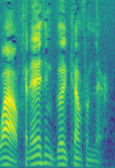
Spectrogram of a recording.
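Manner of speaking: mock sneering, doubtful, dismissive scoff. Retelling a skeptic rolling his eyes at Nazareth: imitating Nathaniel's eye-rolling scoff. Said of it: "He's rolling his eyes and he's like".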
